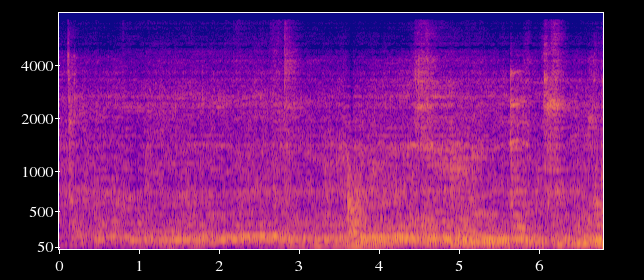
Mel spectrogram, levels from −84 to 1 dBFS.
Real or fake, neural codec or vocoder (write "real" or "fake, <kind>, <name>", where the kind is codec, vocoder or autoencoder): fake, codec, SNAC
